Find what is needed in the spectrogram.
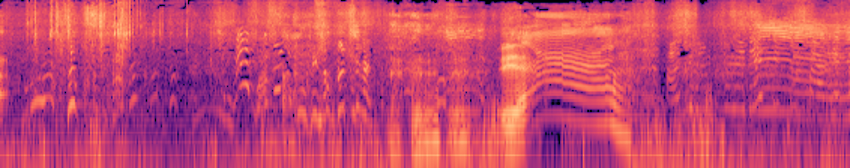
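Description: A toddler's high-pitched wordless vocalizing: short rising and falling calls, then one long drawn-out cry about five seconds in that slides down in pitch.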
